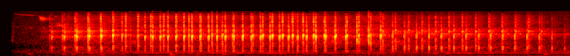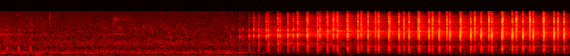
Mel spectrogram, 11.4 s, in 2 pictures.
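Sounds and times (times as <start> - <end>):
White stork bill clattering: 0.4 - 6.0, 8.1 - 11.3.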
